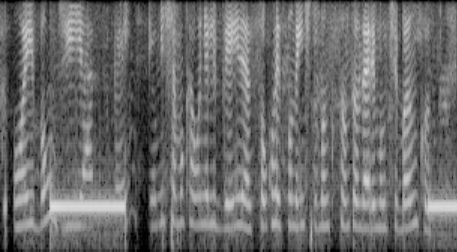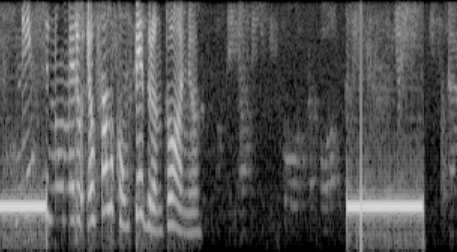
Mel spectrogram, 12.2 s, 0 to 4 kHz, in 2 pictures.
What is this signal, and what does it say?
Ringback tone (Europe, 425 Hz), with speech.
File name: out- -2019- - - .98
